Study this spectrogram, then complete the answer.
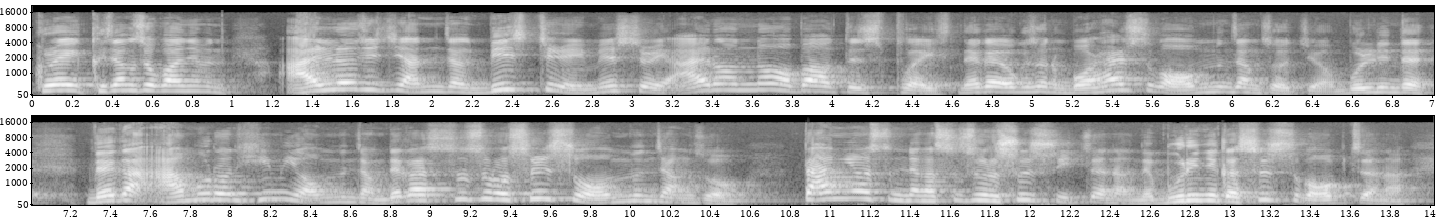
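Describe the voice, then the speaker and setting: A teacher leads a church-flavored English listening class. Lines are read out slowly and repeated as a drill, then explained at a brisk clip. The voice sits at a middling pitch. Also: very animated. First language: Korean. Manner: drills phrases by repeating them, switches between quick explanations and slow reading.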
